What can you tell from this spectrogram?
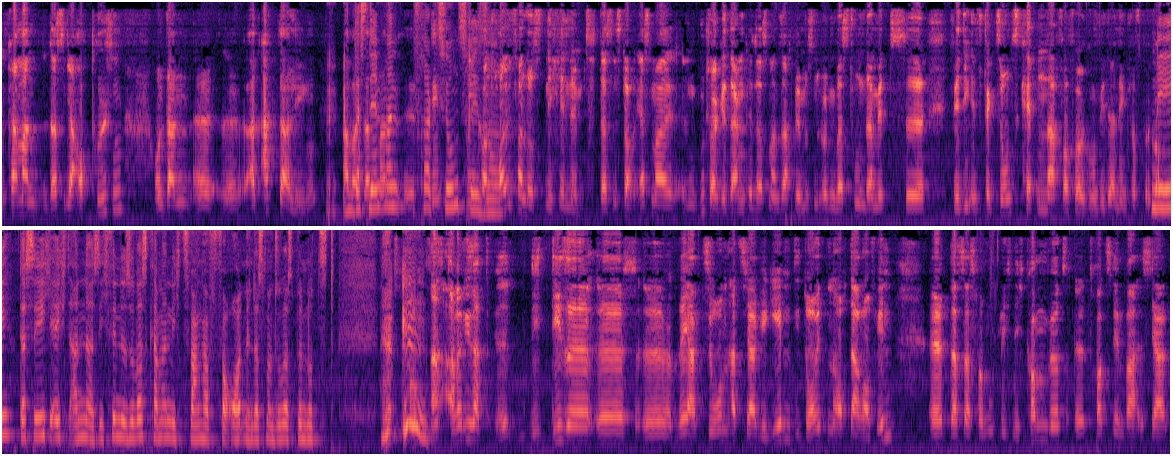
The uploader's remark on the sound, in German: "Hinten links im Kaiser Friedrich" findet coronabedingt dieses Mal wieder per Online-Schalte statt. Pandemiebedingt am Telefon.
